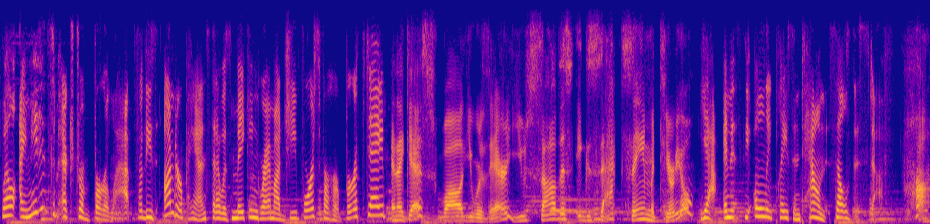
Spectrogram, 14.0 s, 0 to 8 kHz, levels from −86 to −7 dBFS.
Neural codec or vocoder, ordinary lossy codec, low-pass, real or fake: none; Opus, 32 kbps; 7.2 kHz; real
